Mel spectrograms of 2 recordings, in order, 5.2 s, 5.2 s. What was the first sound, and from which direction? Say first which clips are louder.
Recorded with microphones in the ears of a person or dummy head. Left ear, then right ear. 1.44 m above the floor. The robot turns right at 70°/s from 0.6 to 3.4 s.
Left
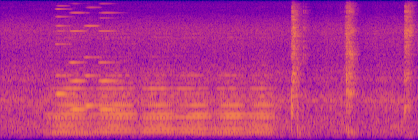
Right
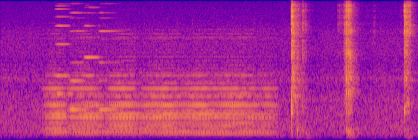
A ringtone: left 1 dB; 10° right.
